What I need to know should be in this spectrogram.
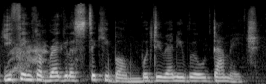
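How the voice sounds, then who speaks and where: A woman's voice: low-pitched, fast talker, background noise, close to an everyday voice. An actress playing a cold, menacing woman interrogator in a science fiction audio drama, controlled and taunting as she lays out her case. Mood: accusing, controlled. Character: cold, menacing woman interrogator in a near-apocalypse sci-fi world.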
